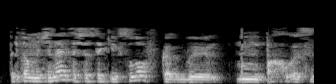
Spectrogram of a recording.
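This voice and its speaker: Somewhat breathy and with lively intonation, a man speaks at a moderate pace. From Russia, Urals (Chelyabinsk). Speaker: podcaster living abroad. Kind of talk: casual interview conversation. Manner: hesitant, many fillers.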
